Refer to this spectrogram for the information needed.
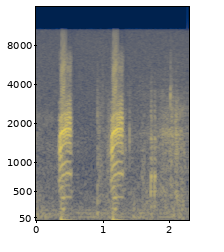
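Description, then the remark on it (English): Two loud, nasal duck quacks ring out about a second apart, each brief and harmonic-rich, followed by a couple of fainter, softer quacking sounds trailing off. “I love the duck.”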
